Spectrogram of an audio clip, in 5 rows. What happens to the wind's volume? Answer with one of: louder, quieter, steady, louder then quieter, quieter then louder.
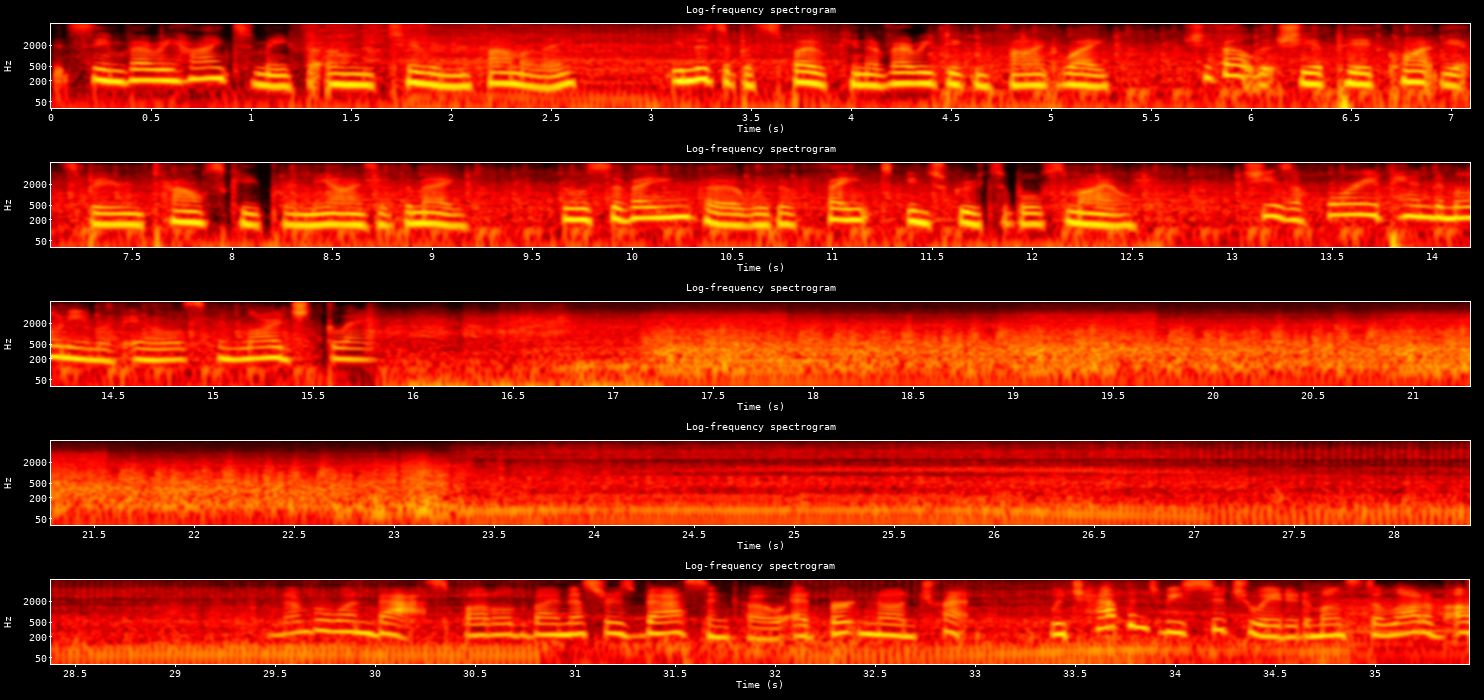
quieter.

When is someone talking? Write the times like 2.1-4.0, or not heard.
0.0-15.8, 29.4-35.4.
